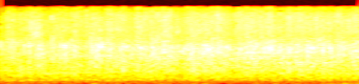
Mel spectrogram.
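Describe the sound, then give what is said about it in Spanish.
Congregation at a Spanish-language church service clapping in praise; a steady, loud wash of many hands applauding continuously for a couple of seconds. “Dele aplauso al Señor.”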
